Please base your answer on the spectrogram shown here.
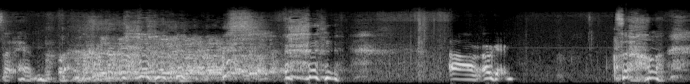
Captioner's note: laughter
